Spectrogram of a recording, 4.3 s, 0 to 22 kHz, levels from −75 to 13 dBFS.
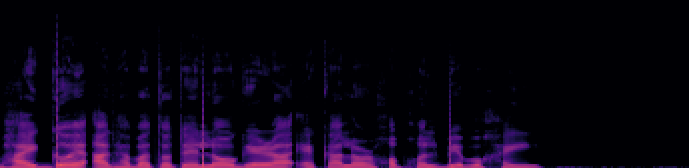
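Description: Loud pops in this speech recording at 0.36–0.38, 1.27–1.29 and 2.81–2.83 s, each a single sharp hit roughly 15 to 20 dB above the speech, likely from brief electrical transients.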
